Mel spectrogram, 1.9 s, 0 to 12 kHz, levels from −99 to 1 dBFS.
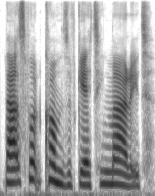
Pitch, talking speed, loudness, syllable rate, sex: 220 Hz, 185 wpm, -19 LUFS, 5.4 syllables/s, female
